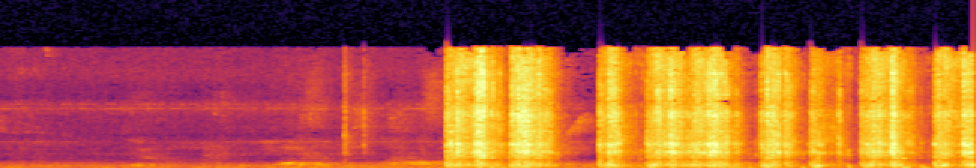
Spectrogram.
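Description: Hanabishi electric blender switched on about halfway through, chopping kiwi slices with water in its glass jar. It starts abruptly and runs loudly in stretches with brief stops, the first blend of the fruit.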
